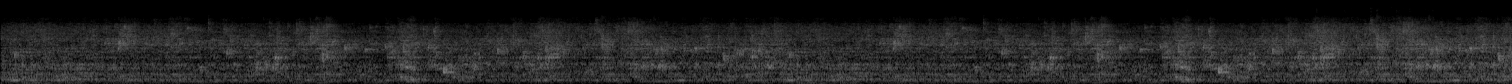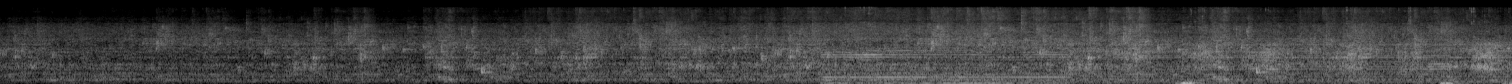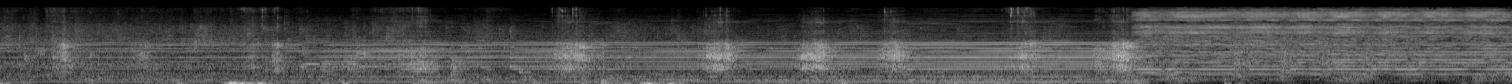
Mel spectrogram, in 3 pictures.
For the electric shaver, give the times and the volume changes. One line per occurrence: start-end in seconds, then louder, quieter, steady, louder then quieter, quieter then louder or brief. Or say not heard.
23.3-45.3 louder.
